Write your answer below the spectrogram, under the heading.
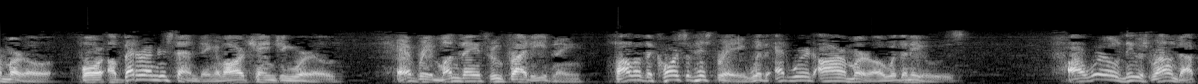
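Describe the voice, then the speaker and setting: A man's voice: mid-range voice, slightly rough. A man reading a scripted 1950s radio news promo as a formal, declamatory network announcer. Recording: tinny old radio broadcast, phone-like band.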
